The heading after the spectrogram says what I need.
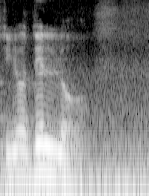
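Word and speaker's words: يُضِلُّ: When we put a ya in the beginning, it becomes yo. We don't pronounce alif, so it becomes yudillu. 2 lams can be written with a shadda. So yudillu means he sends astray.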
